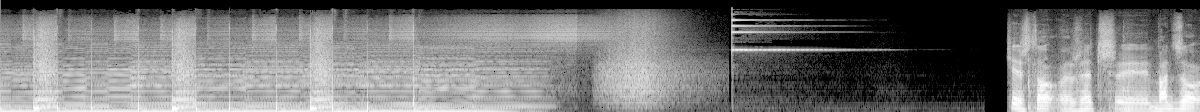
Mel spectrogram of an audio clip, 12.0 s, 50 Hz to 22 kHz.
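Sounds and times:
high bell-like ding: 7.3 - 8.9.

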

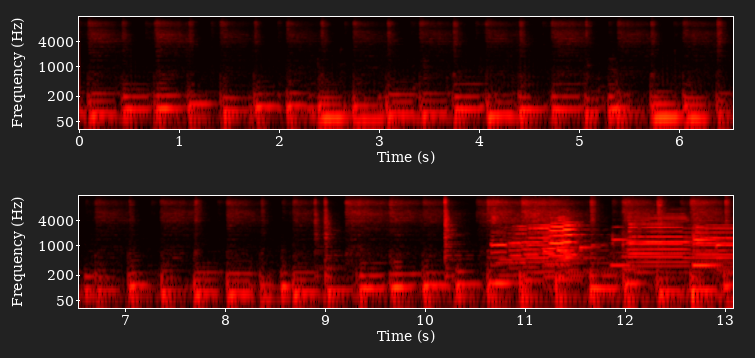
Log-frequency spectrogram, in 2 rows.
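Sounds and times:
drums on cymbals: 0.0 - 13.0
upright bass walking: 0.0 - 13.0.

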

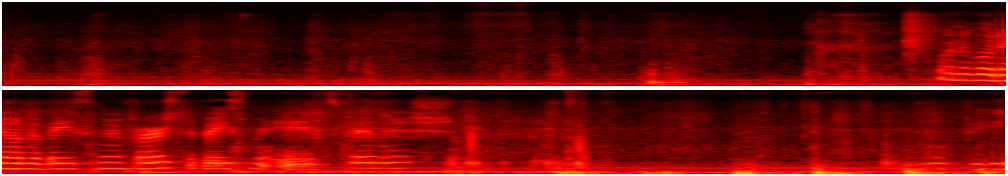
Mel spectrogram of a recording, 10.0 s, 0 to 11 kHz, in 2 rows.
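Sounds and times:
soft footsteps: 0.0 - 10.0
steady low hum: 0.0 - 10.0.

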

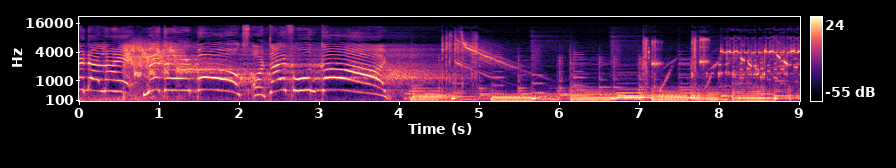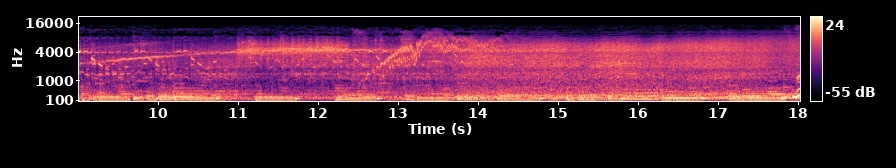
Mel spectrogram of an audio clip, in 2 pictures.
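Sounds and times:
rising whistling glides: 0.3 - 2.2, 7.3 - 18.0
cartoon background music: 4.1 - 18.0
rushing wind-like hiss: 13.5 - 18.0.

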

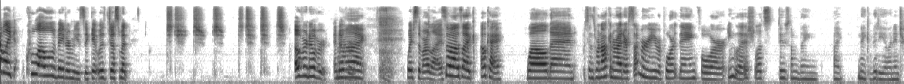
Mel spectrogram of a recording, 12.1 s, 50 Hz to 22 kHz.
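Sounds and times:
woman whispering hissing noises: 2.2 - 3.9.

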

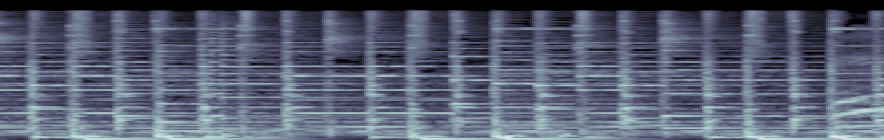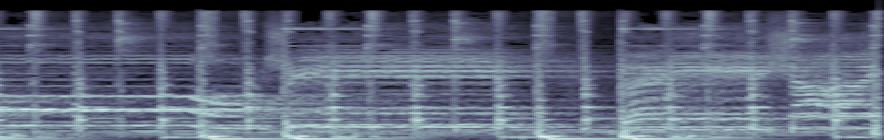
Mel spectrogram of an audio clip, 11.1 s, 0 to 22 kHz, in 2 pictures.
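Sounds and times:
sustained melody lines: 0.0 - 11.0
deep bass beat: 4.7 - 5.8, 6.8 - 8.0, 8.9 - 10.1.

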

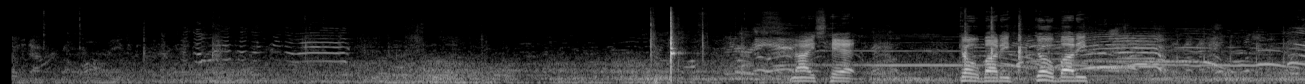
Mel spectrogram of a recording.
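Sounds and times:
murmur of spectators: 5.1 - 13.0
people shouting: 7.4 - 13.0.

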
